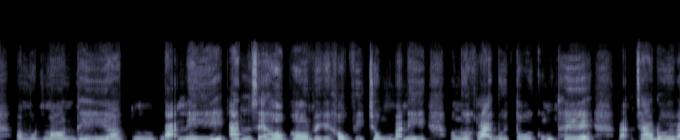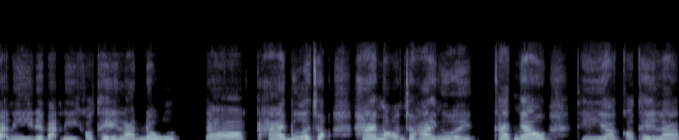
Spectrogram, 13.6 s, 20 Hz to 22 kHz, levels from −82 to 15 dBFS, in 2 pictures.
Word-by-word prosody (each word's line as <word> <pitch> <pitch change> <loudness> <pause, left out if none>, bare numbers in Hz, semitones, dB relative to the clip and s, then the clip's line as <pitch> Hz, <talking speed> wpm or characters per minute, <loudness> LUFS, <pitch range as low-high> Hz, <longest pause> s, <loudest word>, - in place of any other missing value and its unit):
và 205 - -4
một 200 -2 -9
món 190 +3 -1
thì, 235 -8 -2
à, 175 -1 +1
ừm, 190 0 -8
bạn - - +5
ấy 220 - +2
ăn 265 -1 +3
sẽ 260 - +3
hợp 275 -2 +5
hơn 265 -1 +4
với 195 - -2
cái 225 +2 -5
khẩu 275 +1 +2
vị 350 - -12
chung 280 -4 -1
của - - -9
bạn 165 - 0
ấy. 195 +7 -2 0.2
Ngược 230 0 -4
lại 225 - +8
buổi 200 -4 -6
tối 210 0 -3
cũng 340 - -3
thế, 250 +7 +4 0.3
bạn - - -2
trao 275 -2 +4
đổi 250 -5 +1
với 165 - +1
bạn 215 - +2
ấy 210 0 -5
để 275 - +2
bạn 195 - -1
ấy 195 0 -5
có 185 0 -4
thể 265 - 0
là 175 +1 +1
nấu, 190 - -1 0.3
ờ, 235 0 +1
cả - - -7
2 275 0 +2
bữa 275 +4 +1
cho 330 -3 +1 0.3
2 285 0 +4
món 220 -4 0
cho 305 +2 -1
2 280 -1 +1
người 205 -5 -3 0.2
khác 330 +1 +1
nhau, 275 -2 +4 0.3
thì, 210 -2 -8
ờ, 195 -1 -2
có 180 - -6
thể 270 -6 -2
là, 170 0 0
235 Hz, 245 wpm, -22 LUFS, 195-275 Hz, 0.3 s, lại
